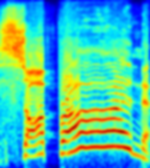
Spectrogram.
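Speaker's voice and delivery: yelling as loud as possible. Voicing a character calling a friend upstairs: yelling as loud as he can. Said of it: "And he yells as loud as he can".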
